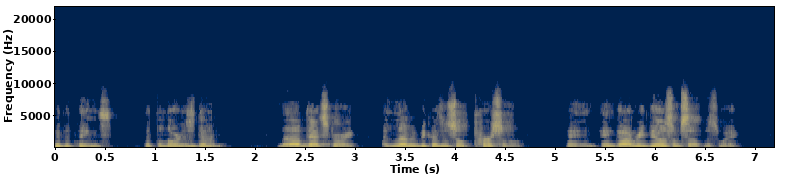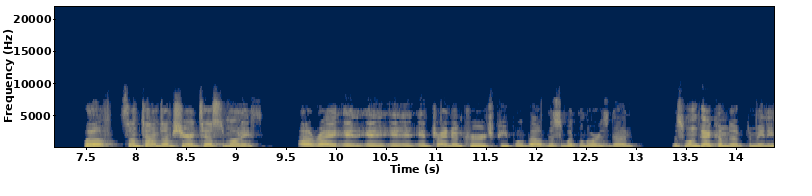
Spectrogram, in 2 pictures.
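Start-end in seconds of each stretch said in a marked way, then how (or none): none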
